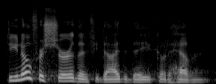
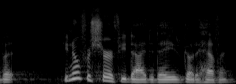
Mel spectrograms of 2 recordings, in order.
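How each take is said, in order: First: Quiet earnest repeat; soft sincere question repeated. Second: Quiet earnest ask; soft sincere question. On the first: Preacher repeating the question to a friend softly. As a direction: ask it again, just as soft. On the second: Preacher modelling the key question in a soft voice. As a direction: lower and softer, like a concerned friend. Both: Shown as a demonstration. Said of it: "But to ask someone is to say".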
